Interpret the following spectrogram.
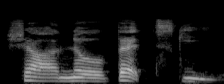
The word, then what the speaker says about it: Tcharnovetski: It is oddly spelled, but it is pronounced a little broader than you give it, quite as though it were written Tcharnovetski, in fact, with the accent on the third syllable.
